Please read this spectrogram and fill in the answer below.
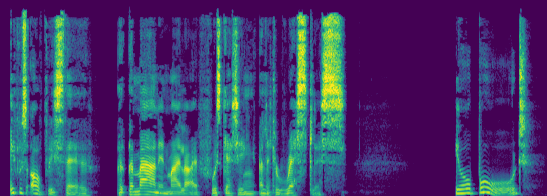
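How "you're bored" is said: mild, careful, gentle, pitch lightly raised. The narrator asks Patrick, who seems restless: gently asking. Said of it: "I inquired gently".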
